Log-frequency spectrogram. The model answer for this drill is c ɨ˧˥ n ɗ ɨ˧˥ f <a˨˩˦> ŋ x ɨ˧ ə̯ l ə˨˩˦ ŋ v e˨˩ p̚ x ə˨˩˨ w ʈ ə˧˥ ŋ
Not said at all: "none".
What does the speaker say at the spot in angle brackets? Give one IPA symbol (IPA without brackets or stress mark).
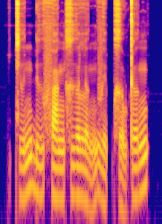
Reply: a˧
